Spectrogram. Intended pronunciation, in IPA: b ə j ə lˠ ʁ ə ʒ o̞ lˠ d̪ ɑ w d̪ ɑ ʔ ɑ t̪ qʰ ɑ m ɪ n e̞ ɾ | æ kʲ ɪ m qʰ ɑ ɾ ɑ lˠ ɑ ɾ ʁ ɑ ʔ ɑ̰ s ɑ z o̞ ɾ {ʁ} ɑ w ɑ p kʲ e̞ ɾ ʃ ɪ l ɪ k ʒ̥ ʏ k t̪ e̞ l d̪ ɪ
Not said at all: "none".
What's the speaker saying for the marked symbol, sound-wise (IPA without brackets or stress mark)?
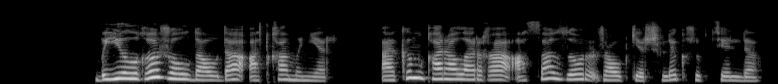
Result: ʒ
